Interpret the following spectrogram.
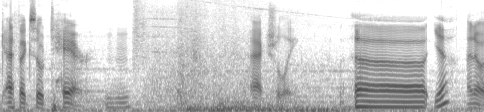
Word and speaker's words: Tier: And he was like, I mean tear, like rip. And so he did that. He goes, well, it's pronounced tear.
